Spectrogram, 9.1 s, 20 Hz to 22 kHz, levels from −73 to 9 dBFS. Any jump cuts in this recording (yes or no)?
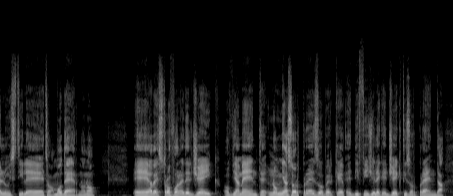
yes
